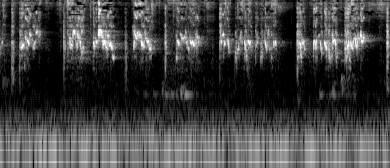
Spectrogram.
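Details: Budgerigar kept as a pet, giving quick runs of buzzy chirps and scratchy squeaks in clustered bursts separated by short gaps, over a faint low hum.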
